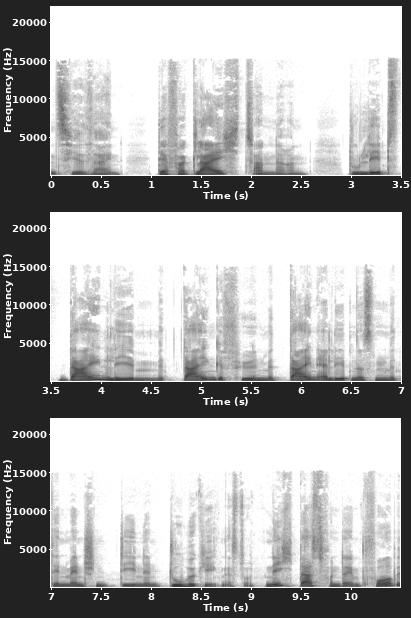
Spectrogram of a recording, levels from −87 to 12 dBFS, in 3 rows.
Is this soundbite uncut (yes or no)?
no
